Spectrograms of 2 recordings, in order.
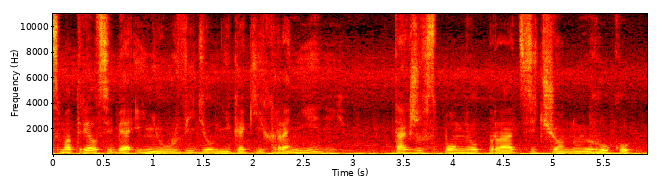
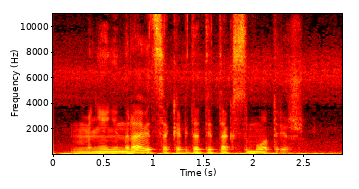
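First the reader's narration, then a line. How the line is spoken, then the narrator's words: Man snorting. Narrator (Russian): хмыкнул мужчина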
